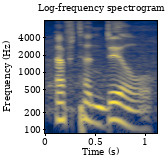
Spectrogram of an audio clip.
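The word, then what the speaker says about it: Avtandil: That's most informative, that perhaps with the given names, you don't pronounce the I, like Aftandil Cherikishvili, because it's Aftandili,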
